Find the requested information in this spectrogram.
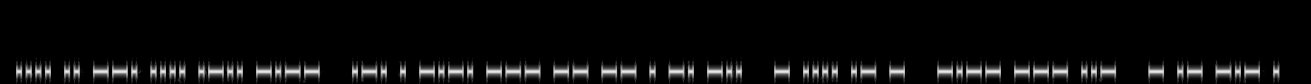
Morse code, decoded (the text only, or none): HIGHLY RECOMMEND THAT YOU TAKE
